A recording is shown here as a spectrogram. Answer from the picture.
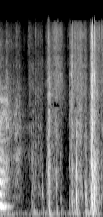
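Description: Paper euro banknotes being handled and flicked through by hand: several short, crisp paper rustles, the loudest near the end.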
